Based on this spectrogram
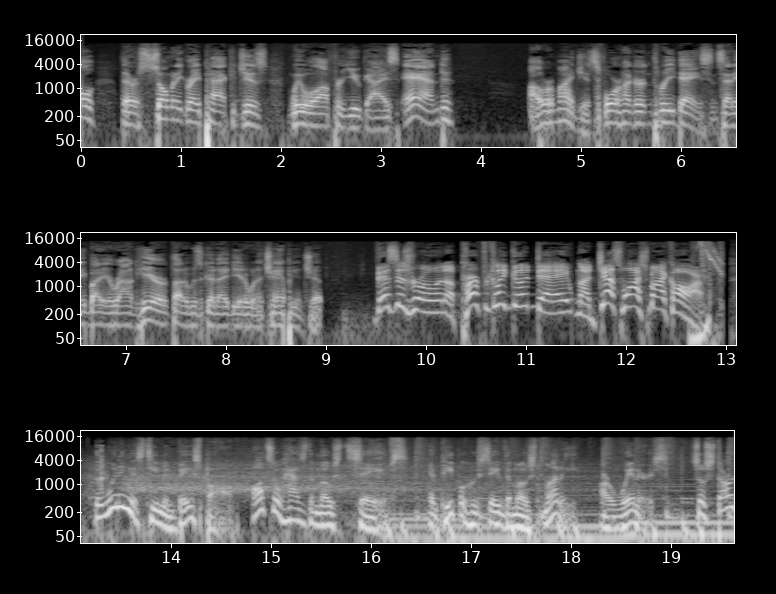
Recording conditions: busy venue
